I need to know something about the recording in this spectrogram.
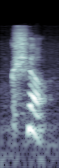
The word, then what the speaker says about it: क्ष: क्ष, this is k and sh together you pronounce क्ष.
